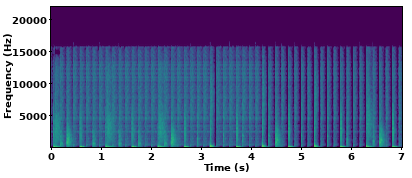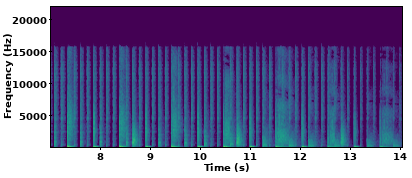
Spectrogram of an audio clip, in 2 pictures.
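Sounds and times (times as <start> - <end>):
vintage drum machine beat: 0.0 - 14.0.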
